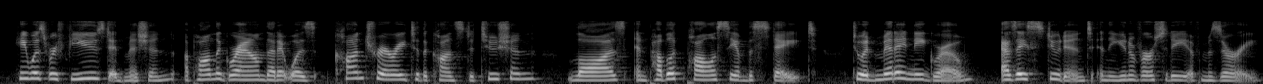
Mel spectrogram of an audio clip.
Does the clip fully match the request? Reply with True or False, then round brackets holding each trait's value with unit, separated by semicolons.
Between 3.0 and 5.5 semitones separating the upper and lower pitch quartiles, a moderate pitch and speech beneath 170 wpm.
False (4.1 semitones; 215 Hz; 155 wpm)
